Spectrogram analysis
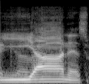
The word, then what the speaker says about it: Giannis: he shut jonas down how do you say his name say it giannis with a y yeah yeah y-u-h-y-u-h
